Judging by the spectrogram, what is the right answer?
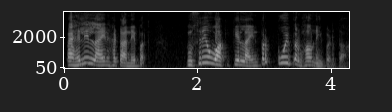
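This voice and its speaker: High-voiced male teacher, playful. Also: very animated, a bit bright. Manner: repeats words slowly while writing on board; playful, addresses students directly. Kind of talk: classroom grammar lesson.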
